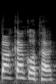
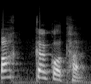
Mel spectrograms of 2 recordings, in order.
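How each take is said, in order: First: The middle consonant is short and single. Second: The middle consonant is long and doubled. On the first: It is a plain statement of a settled matter. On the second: It strongly insists the matter is settled.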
